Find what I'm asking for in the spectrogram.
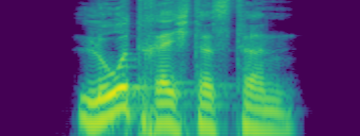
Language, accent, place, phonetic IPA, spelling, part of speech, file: German, Germany, Berlin, [ˈloːtˌʁɛçtəstn̩], lotrechtesten, adjective, De-lotrechtesten.ogg
- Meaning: 1. superlative degree of lotrecht 2. inflection of lotrecht: strong genitive masculine/neuter singular superlative degree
